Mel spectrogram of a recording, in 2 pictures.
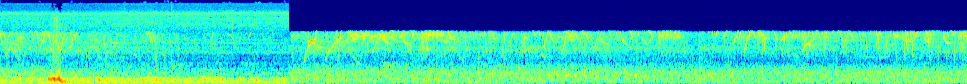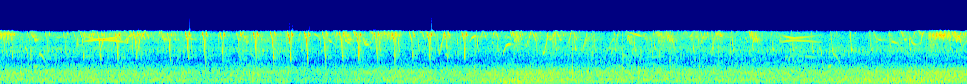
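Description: Wild birds chirping and calling in the bush, with a long run of rapid, repeated chirps through the middle and a few separate rising-and-falling calls, over a faint steady outdoor hiss.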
